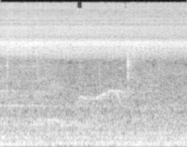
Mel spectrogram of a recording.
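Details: Crickets calling outdoors among trees with sunlight filtering through, a continuous high, shrill drone that holds steady without breaks; one faint brief whistle drifts in midway over a soft low background hum.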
